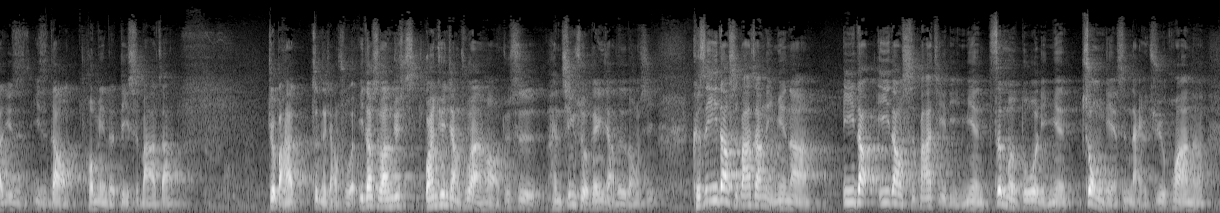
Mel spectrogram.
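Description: A man serving as a deacon teaches a lively Bible class in a church classroom. His medium-pitched voice carries reverb. He talks chattily, repeating words for emphasis.

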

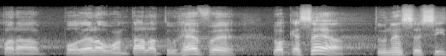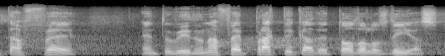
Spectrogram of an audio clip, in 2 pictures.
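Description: A man's voice: medium pitch, darkish tone. A male pastor preaching a sermon, telling stories and asking the congregation rhetorical questions. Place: church. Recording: long church-hall reverb.

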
